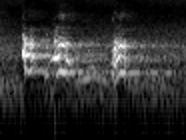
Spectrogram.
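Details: Hunting dog barking at game during a sable hunt, two sharp, harmonic barks about a second apart, each with a short yelping onset and a brief tail, over a quiet background.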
